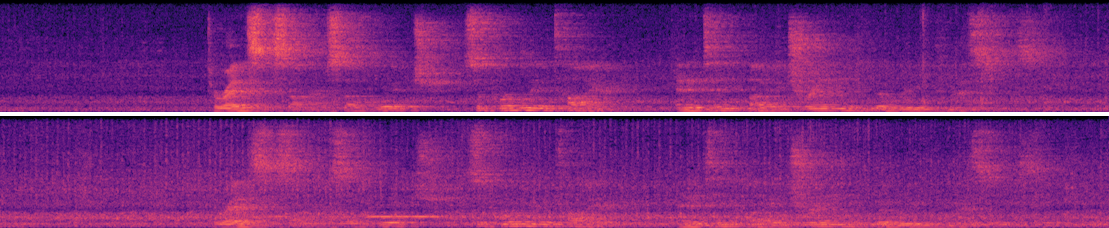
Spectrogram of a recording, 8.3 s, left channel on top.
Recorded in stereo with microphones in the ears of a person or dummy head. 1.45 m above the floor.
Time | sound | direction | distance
1.6 | a man speaking | 70° left (ahead or behind) | 1.3 m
